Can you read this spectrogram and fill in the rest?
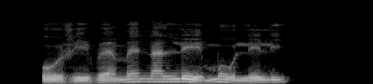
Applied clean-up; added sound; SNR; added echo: none; none; none; none.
